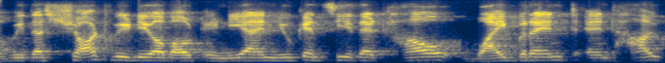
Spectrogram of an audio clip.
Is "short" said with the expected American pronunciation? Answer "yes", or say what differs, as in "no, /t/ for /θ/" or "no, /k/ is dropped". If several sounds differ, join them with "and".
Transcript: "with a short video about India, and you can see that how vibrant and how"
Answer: yes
